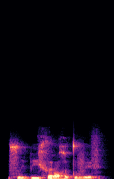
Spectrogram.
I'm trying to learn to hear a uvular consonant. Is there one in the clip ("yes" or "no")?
yes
